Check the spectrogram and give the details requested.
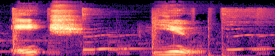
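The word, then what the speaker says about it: ሁ: Our second letter, which is Hu, is pronounced using the English letters H-U. Hu. Our third letter is He, and He is written in English as H-I.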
